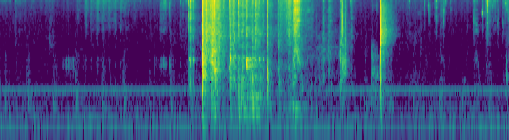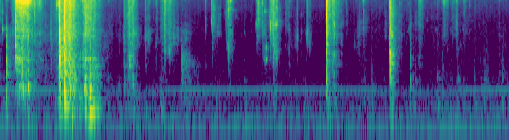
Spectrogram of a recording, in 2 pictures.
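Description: Liquid poured from a bottle onto a pile of candies and gel beads in a toilet bowl, splashing and crackling in two bursts, about four seconds in and again about ten seconds in. A few sharp clicks fall between and after the bursts.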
